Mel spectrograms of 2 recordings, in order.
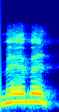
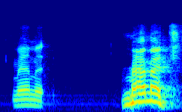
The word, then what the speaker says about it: Mamet: But I love David Mamet. He writes a great script, and Sean Connery. Say it like you should say it. Mamet. It's Mamet.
